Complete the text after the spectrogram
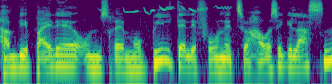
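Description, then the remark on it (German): Birds sing softly in a forest during a walk outdoors, their thin, high chirps and trills drifting in the background along with a rushing stream, while a man talks steadily in the foreground. “Man hört die Vögel, man hört im Hintergrund den Bach rauschen,”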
